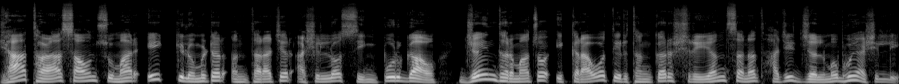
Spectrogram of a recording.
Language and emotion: Goan Konkani, neutral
